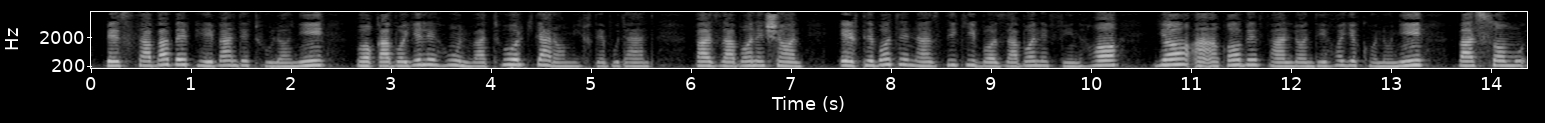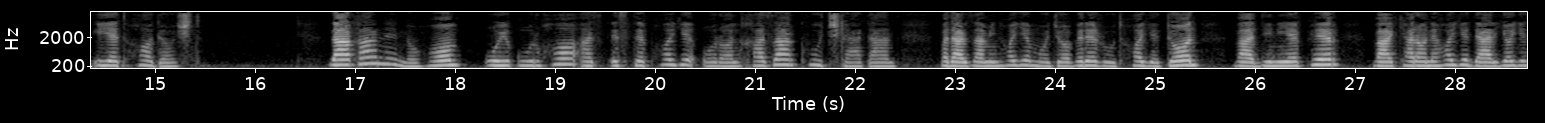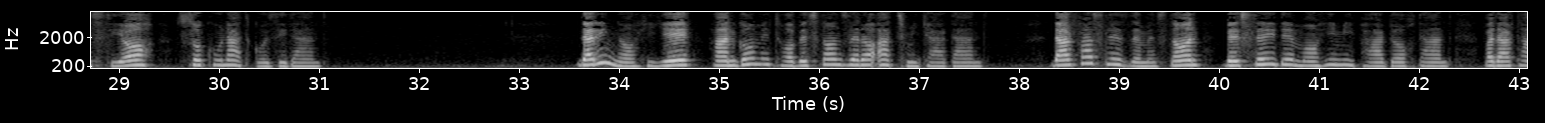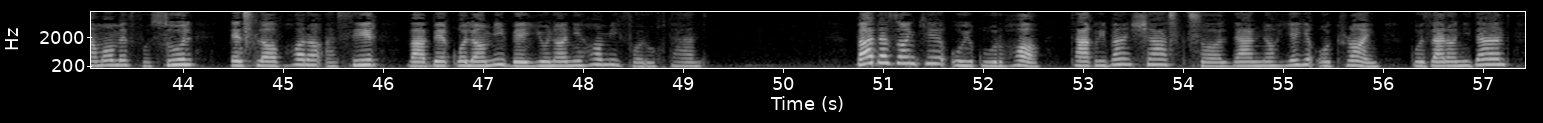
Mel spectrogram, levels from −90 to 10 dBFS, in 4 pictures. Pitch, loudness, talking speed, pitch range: 225 Hz, -23 LUFS, 100 wpm, 200-255 Hz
